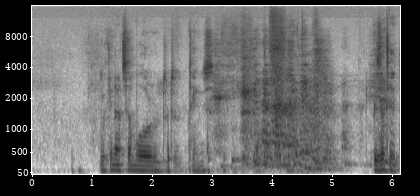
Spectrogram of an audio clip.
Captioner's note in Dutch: gelach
